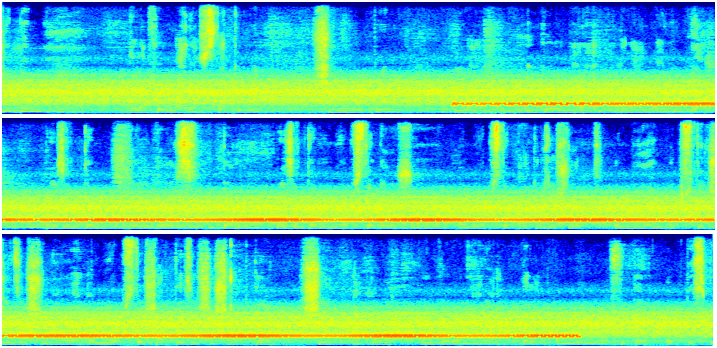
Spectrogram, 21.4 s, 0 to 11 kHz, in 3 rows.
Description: NAVTEX (SITOR-B), 100 baud, 170 Hz shift, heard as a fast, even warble, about 1000 Hz centre, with radio static and fading. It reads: ZCZC BL40 NAV WARNING 64. WRECK IN PSN 41-32S 079-42W. WIDE BERTH REQUESTED. NNNN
